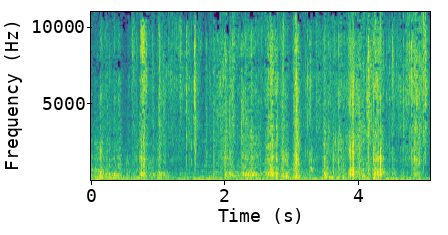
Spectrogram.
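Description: Clear plastic wrap crinkling and crackling irregularly as it is pulled and peeled by hand off a cardboard laptop box.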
